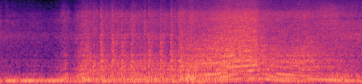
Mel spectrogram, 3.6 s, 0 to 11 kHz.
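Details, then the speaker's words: 1956 Chevy in first gear on the brake, two-step button pressed, throttle floored: revs rise then hold at 3,000 rpm with a choppy, stuttering note; rev limiter holding revs. "So I put it in first gear, step on the brake, press the button, and now the car won't roll. And if I floor it, it'll go to 3,000 RPM."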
